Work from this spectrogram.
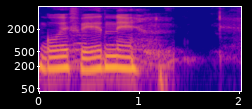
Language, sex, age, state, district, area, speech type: Dogri, female, 30-45, Jammu and Kashmir, Samba, rural, spontaneous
